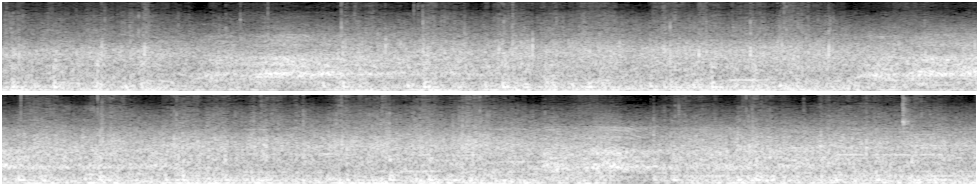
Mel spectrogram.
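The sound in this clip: A football stadium crowd at Barcelona's Camp Nou makes a loud, continuous roar. Swells of rhythmic chanting rise out of the din a few times and recur at fairly regular intervals.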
